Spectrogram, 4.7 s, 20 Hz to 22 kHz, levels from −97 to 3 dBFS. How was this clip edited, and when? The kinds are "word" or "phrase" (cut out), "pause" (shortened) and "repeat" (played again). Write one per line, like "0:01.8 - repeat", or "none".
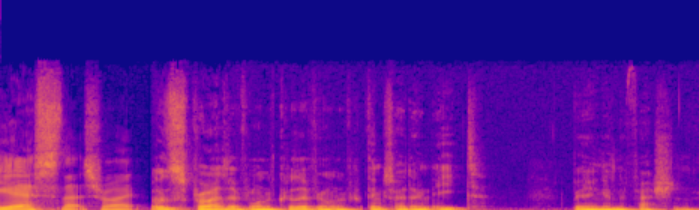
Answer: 0:01.0 - word
0:01.9 - word
0:02.4 - word

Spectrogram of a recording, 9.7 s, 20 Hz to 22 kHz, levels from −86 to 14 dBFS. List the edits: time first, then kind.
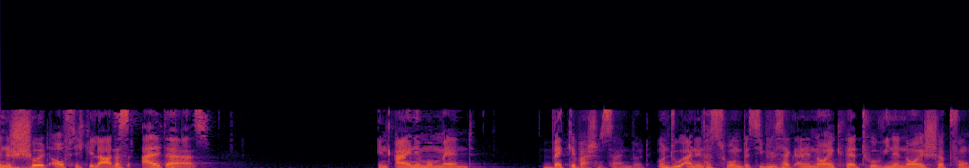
0:01.1 - word
0:06.5 - pause
0:07.0 - word

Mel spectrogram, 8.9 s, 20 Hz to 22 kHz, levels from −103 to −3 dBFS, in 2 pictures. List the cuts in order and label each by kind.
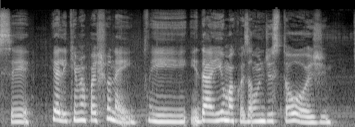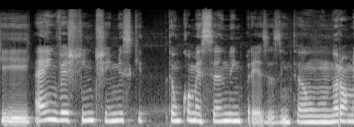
0:01.8 - pause
0:03.1 - phrase

